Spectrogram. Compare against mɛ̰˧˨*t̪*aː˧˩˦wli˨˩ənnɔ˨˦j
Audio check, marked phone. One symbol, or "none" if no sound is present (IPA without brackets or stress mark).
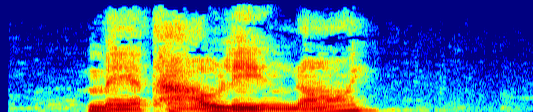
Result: t̪ʰ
